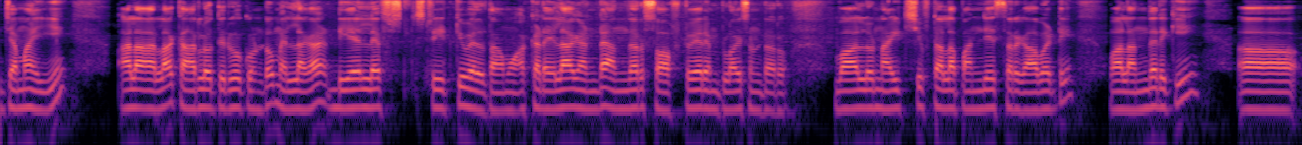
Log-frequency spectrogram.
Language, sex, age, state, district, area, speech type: Telugu, male, 18-30, Telangana, Vikarabad, urban, spontaneous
